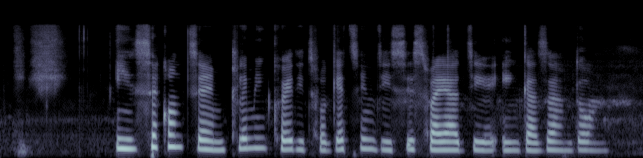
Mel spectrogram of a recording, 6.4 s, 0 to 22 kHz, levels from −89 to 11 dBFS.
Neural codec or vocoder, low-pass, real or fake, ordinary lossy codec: codec, 24 kHz, 3.1 kbps, DualCodec; none; fake; none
